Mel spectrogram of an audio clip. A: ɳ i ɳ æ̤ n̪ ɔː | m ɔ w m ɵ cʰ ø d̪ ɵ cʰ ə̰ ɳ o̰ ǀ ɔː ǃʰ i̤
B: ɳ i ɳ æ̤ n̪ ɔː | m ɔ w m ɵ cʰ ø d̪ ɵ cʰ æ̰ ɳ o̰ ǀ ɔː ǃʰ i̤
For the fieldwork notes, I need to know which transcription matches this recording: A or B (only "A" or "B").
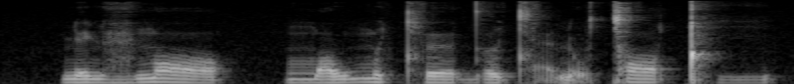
B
